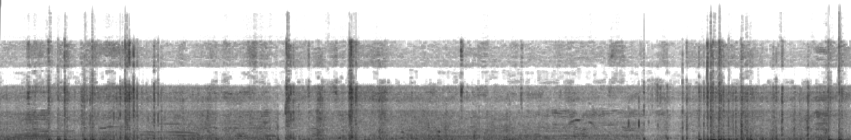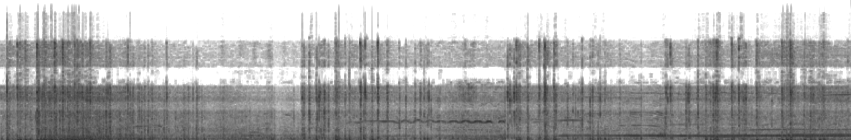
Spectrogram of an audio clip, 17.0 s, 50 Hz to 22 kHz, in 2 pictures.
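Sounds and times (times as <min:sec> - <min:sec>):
fireworks bursting and crackling: 0:00.0 - 0:17.0
warbling high whistle: 0:12.0 - 0:14.7.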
